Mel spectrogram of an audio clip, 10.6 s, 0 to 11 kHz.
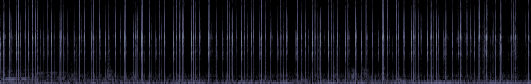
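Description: Long purple acrylic nails tap and scratch the two small crossed metal mesh microphone capsules on the hollow plastic body of a Tascam DR-05 handheld recorder. Rapid, closely spaced clicks with almost no ring run through the whole clip, bright and metallic with a tone around 2.6 kHz, over a faint low rumble and light scratchy crackle.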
